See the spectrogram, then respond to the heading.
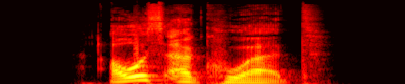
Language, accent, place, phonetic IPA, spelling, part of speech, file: German, Germany, Berlin, [ˈaʊ̯sʔɛɐ̯ˌkoːɐ̯t], auserkort, verb, De-auserkort.ogg
- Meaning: second-person plural preterite of auserkiesen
